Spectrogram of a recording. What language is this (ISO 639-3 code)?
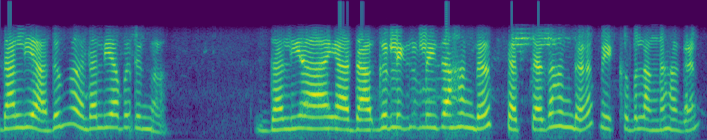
brx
